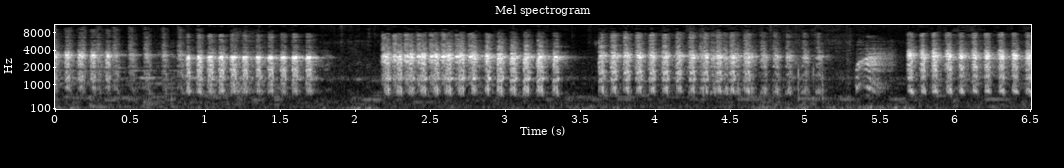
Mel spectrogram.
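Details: Four rasping frog trills, each a quick string of high pulses lasting over a second, separated by short pauses, with one brief softer burst tucked in near the end.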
